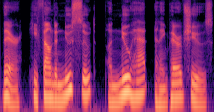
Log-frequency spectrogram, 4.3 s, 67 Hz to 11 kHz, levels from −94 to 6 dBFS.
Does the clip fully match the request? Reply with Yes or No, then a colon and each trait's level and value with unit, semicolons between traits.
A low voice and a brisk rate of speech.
No: low, 125 Hz; average, 195 wpm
